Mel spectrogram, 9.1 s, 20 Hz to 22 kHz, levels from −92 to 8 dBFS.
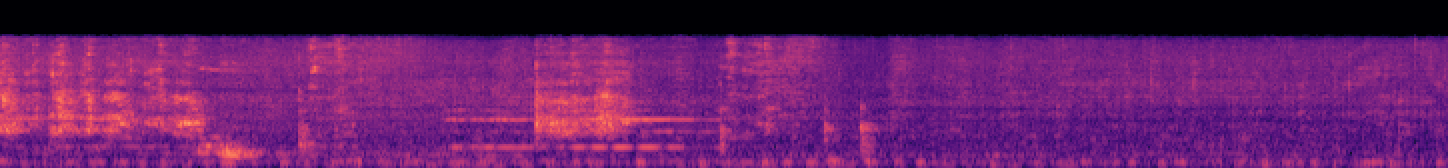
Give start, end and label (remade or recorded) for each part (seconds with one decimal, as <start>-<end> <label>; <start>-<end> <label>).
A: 0.0-9.1 recorded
